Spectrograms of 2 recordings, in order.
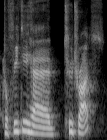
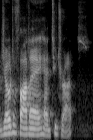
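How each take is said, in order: First: Tofiti with a long ee in the middle, toh-FEE-tee; mispronounced name. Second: Tofate with an open ah, toh-FAH-tay; corrected name. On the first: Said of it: "Talking like a British guy". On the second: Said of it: "Tofa-, Tofate, sorry". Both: Real, not acted.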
